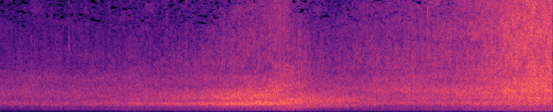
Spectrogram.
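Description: Cars passing on a multi-lane road, the rush of tyres and engines swelling as each draws near and fading as it goes by. One passes about four seconds in and another near the end.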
